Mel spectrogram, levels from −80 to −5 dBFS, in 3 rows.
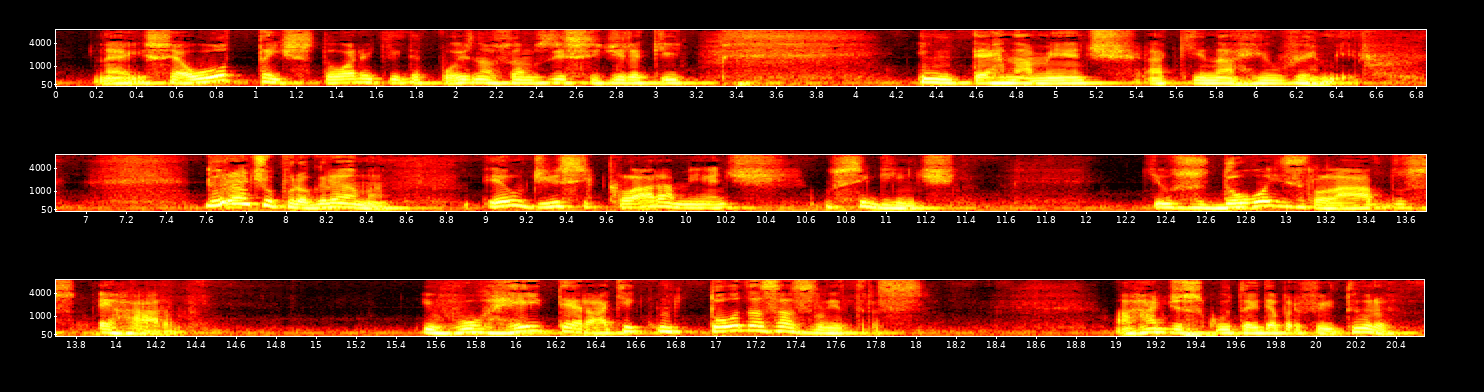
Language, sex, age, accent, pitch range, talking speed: Portuguese, male, 50-69, Brazilian, 115-155 Hz, 125 wpm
